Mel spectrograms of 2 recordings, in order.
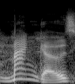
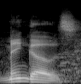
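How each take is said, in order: First: The first syllable sounds like 'man'. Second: The first syllable sounds like 'min'. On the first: "You didn't say mangoes" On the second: "the way your accent works, you pronounced it mingos"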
